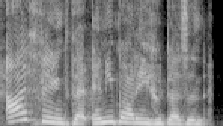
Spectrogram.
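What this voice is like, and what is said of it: Put-on country accent. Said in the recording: “country accent”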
